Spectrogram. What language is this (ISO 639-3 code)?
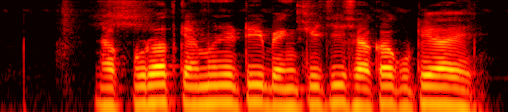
mar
